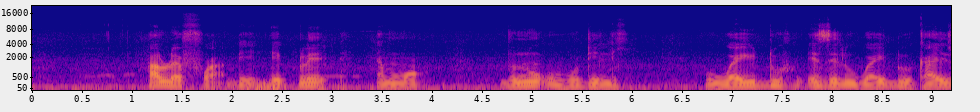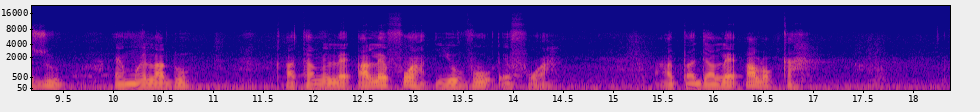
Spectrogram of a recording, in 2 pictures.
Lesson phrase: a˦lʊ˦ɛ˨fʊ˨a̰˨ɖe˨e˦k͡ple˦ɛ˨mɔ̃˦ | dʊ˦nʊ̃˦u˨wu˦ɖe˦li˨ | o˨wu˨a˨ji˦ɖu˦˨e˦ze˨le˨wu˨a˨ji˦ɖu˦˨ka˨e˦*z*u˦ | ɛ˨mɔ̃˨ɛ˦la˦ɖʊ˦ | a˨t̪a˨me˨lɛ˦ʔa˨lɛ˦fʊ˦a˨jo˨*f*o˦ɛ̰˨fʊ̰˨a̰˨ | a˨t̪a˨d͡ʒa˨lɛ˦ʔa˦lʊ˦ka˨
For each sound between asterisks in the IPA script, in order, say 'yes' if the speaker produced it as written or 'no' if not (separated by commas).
yes, no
